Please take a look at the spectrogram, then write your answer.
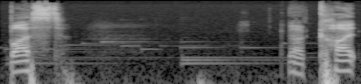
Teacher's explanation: It's that, the sound. It's a very lazy, central sound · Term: schwa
